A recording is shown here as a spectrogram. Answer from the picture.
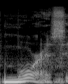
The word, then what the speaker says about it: Maurice: Why do I always say Maurice? His first name is Morris. It's spelled Maurice, but it's pronounced Morris.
